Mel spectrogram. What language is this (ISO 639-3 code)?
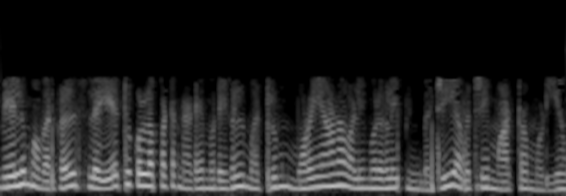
tam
